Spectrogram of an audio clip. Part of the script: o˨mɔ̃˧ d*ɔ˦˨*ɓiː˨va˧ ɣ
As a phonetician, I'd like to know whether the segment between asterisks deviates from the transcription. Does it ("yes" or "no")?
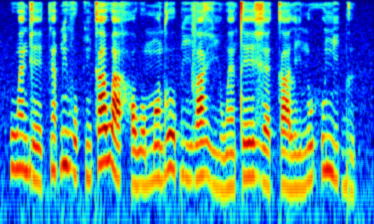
yes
